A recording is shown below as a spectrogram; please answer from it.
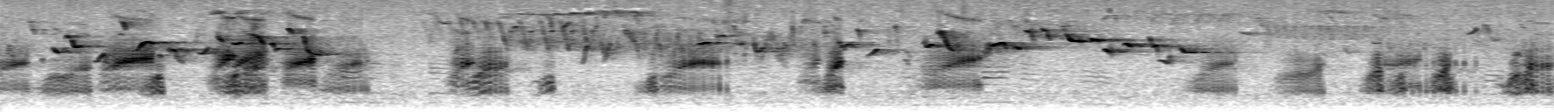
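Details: Frogs and toads calling in the wild: a steady string of short, harsh croaks and pulsed rattles, overlaid by high chirping and whistled notes.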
